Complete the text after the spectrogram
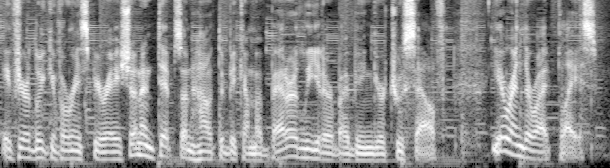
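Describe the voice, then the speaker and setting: A man hosting a podcast, reading his introduction in a measured, deliberate way. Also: on the low side, expressive, vocal fry, soft background music. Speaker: podcast host. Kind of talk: scripted podcast intro and interview.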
